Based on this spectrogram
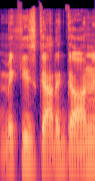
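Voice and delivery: usual speaking voice

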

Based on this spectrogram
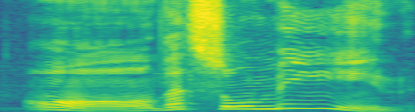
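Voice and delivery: high, drawn-out whine; mock-hurt whine. A narrator's reading. Teaser acting hurt after an insult, high whine. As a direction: whine it slowly, acting wounded. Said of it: "she whined".

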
